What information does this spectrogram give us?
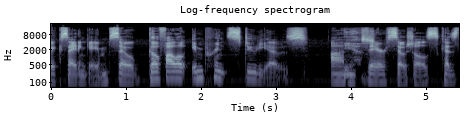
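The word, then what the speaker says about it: IMPRNT: Yeah, it's um I think it's like spelled like I M P R N T Studios like imprint.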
